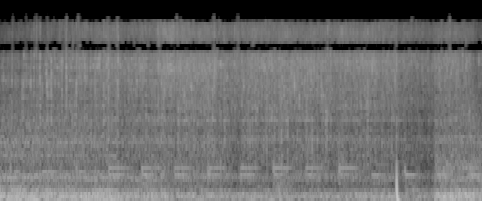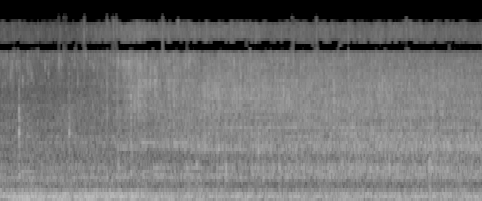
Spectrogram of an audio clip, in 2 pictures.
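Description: Garlic cloves and cut red chilli frying in hot oil in a clay pot, a steady sizzle. A single sharp click about five seconds in.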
